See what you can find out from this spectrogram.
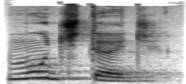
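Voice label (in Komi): "мудзтӧдз", Komi, female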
